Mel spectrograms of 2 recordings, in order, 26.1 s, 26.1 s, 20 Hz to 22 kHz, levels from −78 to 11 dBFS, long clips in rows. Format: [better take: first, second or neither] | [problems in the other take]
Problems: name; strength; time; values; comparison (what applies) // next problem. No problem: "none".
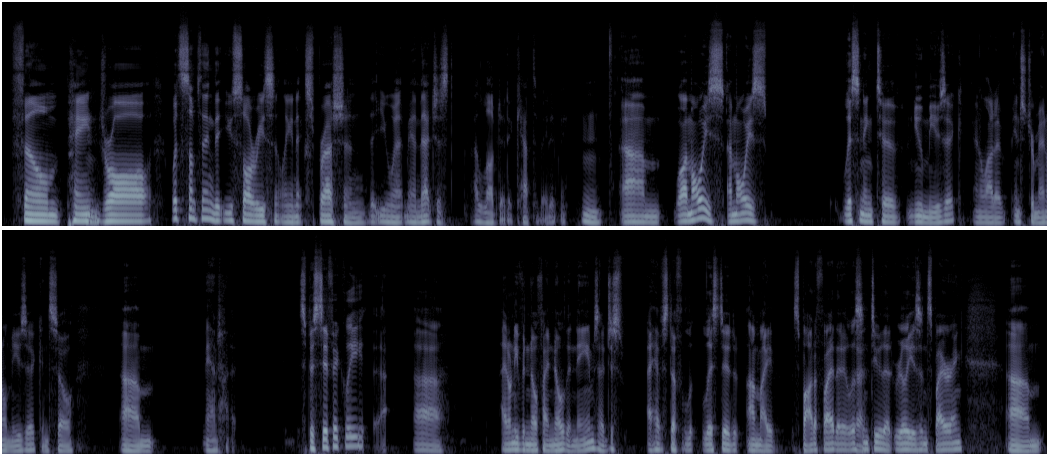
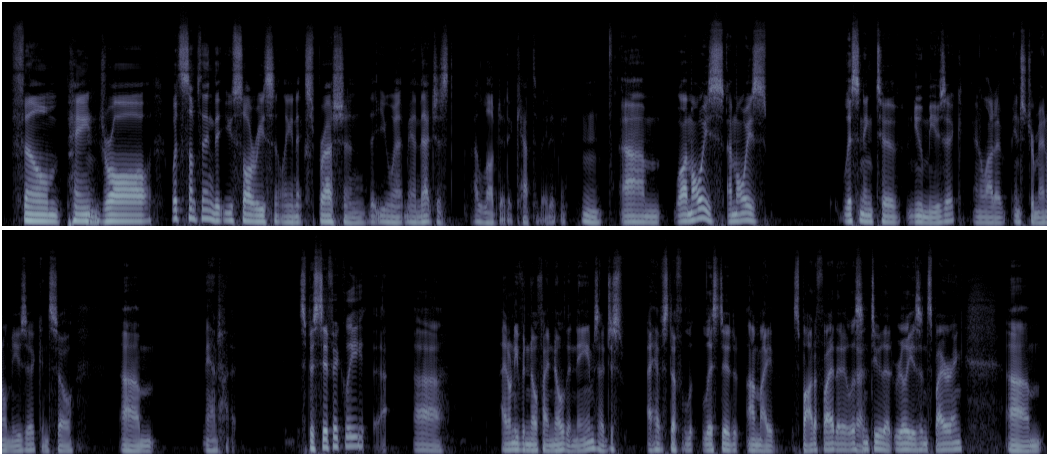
neither | none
